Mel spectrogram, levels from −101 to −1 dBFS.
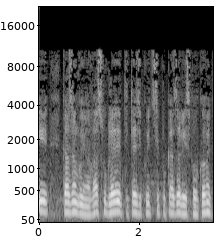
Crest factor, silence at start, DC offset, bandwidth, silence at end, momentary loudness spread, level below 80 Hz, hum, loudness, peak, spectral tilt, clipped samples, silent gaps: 16 dB; 0 s; under 0.1%; 11 kHz; 0 s; 9 LU; -56 dBFS; none; -21 LUFS; -4 dBFS; -6 dB/octave; under 0.1%; none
